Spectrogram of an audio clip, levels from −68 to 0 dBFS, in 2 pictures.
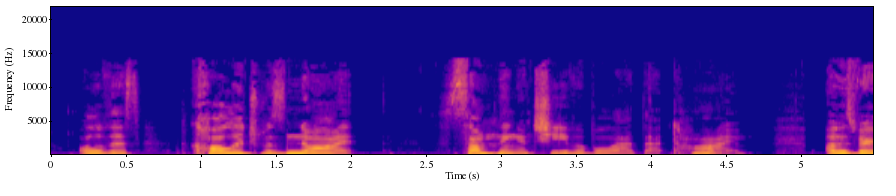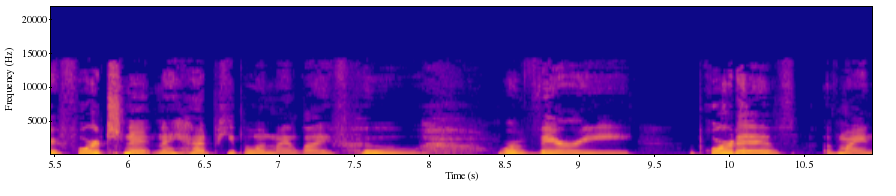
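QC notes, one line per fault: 3.39 s, block of digital silence. Right after "was not something" and before "at that", the audio drops out for about 5.8 ms and snaps back with no fade. The hard edges on both sides make a sharp tick, not an audible gap. The length fits a 256-sample output buffer that was not filled in time, so the output simply held zeros for that block.
4.49–4.85 s, AAC frame loss with concealment. Between "at that" and "I was very fortunate", the speech turns smeared and noisy, with a phasey texture. About 190 ms of audio is missing, scattered over 320 ms, with the longest gaps around 40 ms. The decoder patches each hole by reusing the last good spectrum with altered phase. Because the gaps are short, this covers them as a blurred patch, not a fade to silence.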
